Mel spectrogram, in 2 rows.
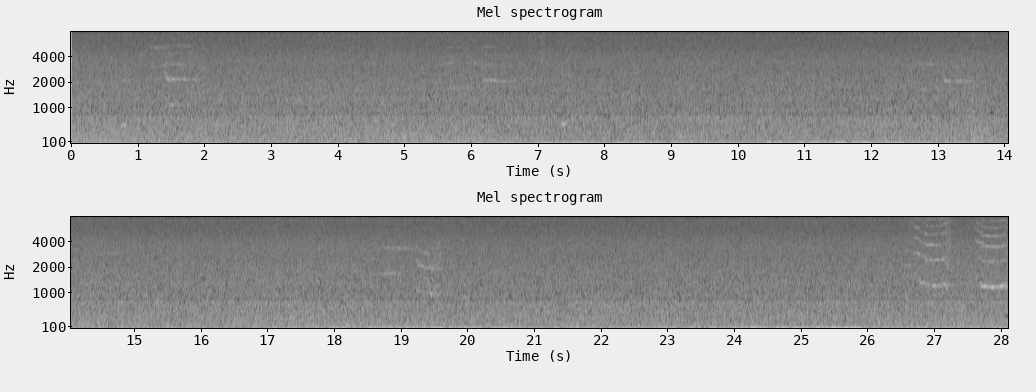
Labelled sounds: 1.2	1.8	killer whale, northern resident, G clan, 2.1 to 5.5 kHz
6.2	6.6	killer whale, northern resident, G clan, 2.0 to 2.2 kHz
18.7	19.6	killer whale, northern resident, G clan, 1.6 to 3.5 kHz
26.8	28.1	killer whale, northern resident, G clan, 1.1 to 7.3 kHz

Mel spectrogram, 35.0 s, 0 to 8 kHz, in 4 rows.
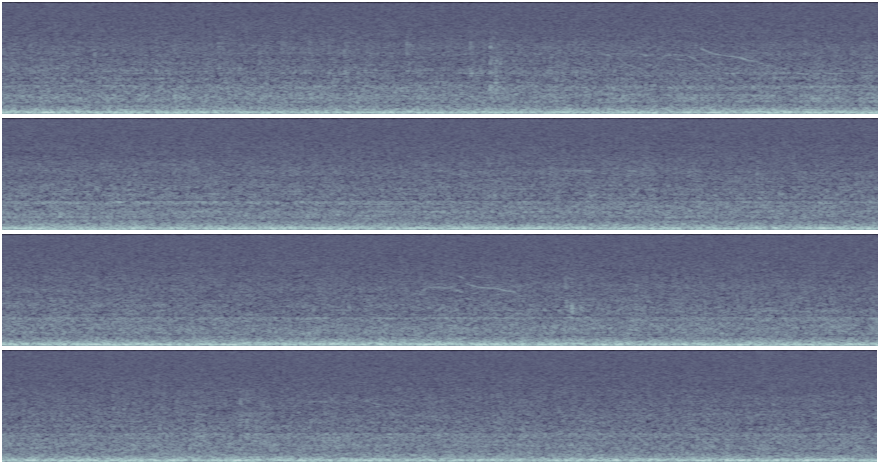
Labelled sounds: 7.2	7.6	killer whale, Bigg's (transient), 1.4 to 1.8 kHz
21.7	22.7	killer whale, Bigg's (transient), 1.5 to 2.1 kHz

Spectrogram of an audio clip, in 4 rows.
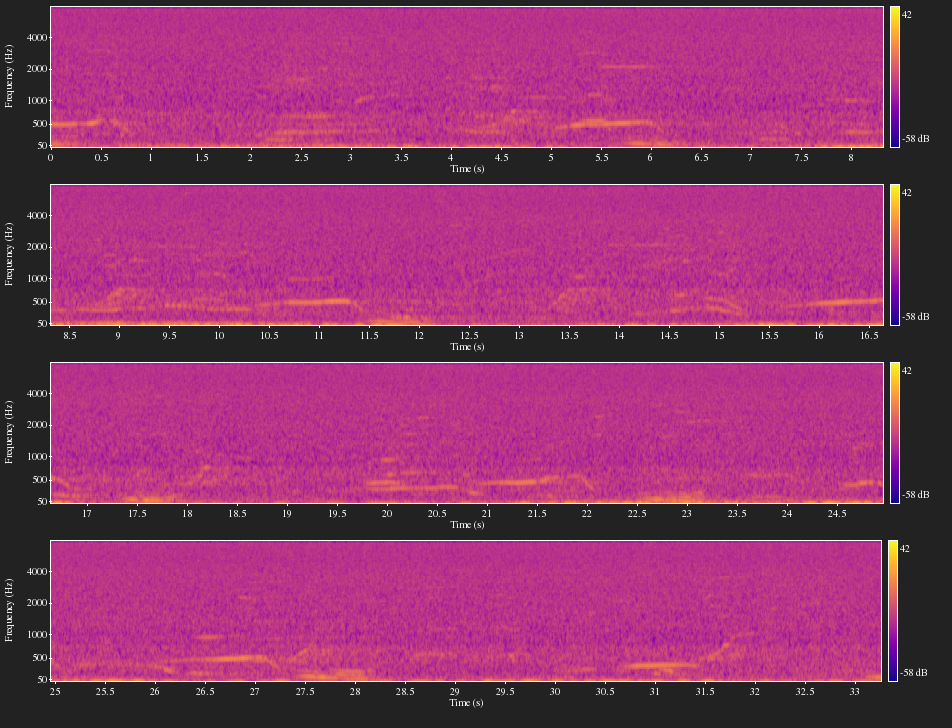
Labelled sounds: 5.5	6.0	humpback whale, 2.0 to 2.2 kHz
14.4	14.6	humpback whale, 1.4 to 1.6 kHz
26.4	26.7	humpback whale, 0.90 to 1.0 kHz

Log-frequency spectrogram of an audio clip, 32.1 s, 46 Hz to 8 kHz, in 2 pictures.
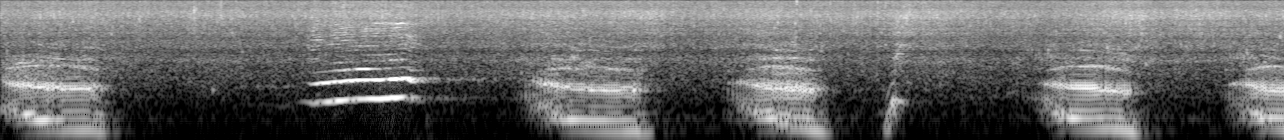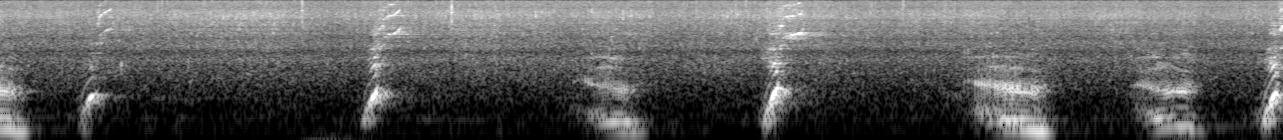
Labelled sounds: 4.7	5.1	humpback whale, 3.2 to 3.5 kHz
20.9	21.2	humpback whale, 2.2 to 5.5 kHz
25.8	26.2	humpback whale, 1.8 to 2.5 kHz

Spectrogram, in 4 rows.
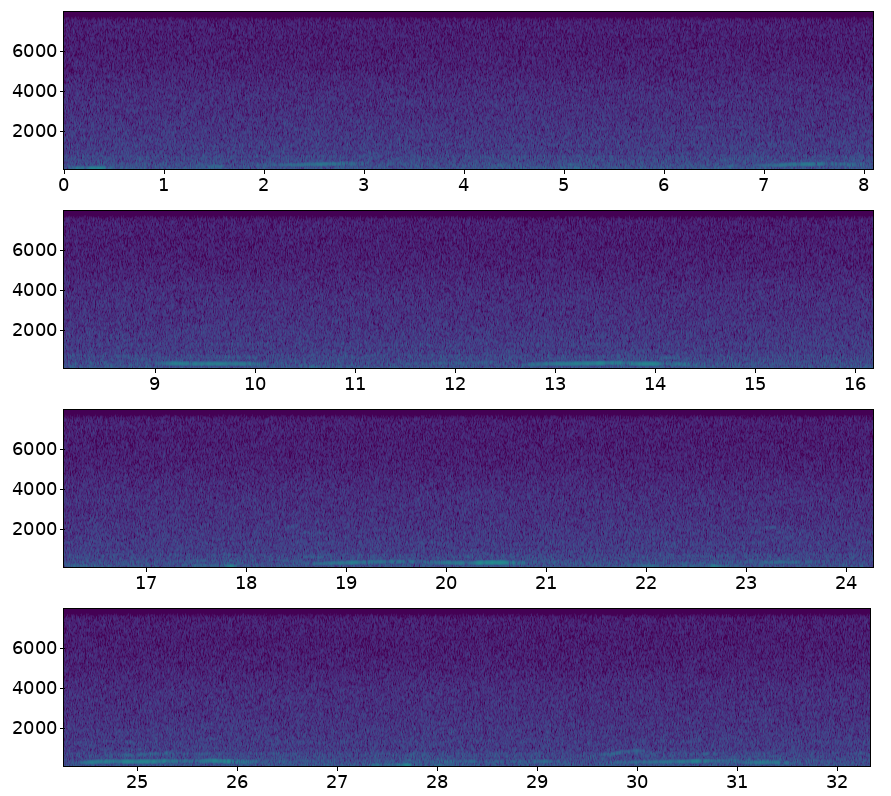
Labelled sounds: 29.8	30.1	humpback whale, 0.80 to 0.93 kHz

